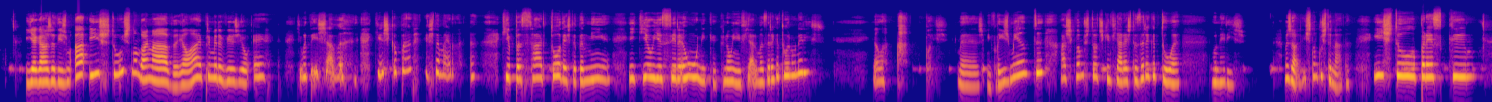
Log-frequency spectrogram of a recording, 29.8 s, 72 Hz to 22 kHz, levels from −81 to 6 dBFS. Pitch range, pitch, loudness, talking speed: 235-330 Hz, 285 Hz, -17 LUFS, 150 wpm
